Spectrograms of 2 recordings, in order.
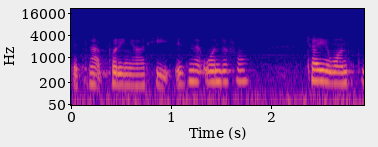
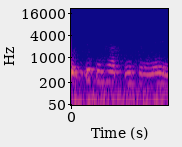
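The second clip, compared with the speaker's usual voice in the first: ordinary talk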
